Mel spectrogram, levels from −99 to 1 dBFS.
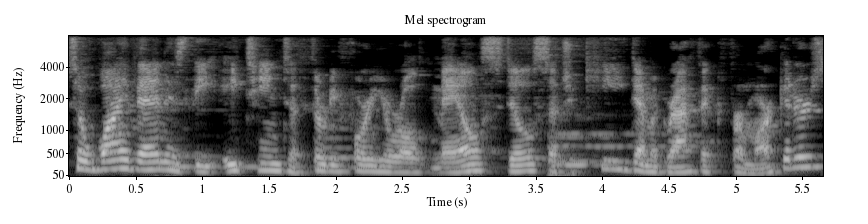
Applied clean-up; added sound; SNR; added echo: classical method WPE with log-MMSE.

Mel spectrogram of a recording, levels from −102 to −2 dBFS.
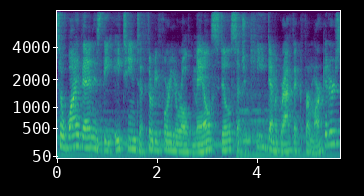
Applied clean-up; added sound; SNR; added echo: none; Piano; 14 dB; reverberation time 0.7 s.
